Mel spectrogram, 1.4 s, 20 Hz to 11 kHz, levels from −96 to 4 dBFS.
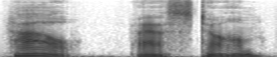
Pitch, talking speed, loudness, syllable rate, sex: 90 Hz, 130 wpm, -20 LUFS, 3.6 syllables/s, male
